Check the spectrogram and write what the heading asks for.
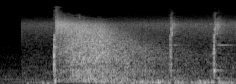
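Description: .17 HMR rimfire rifle, a Savage 93R bolt-action, firing once: a sharp crack about half a second in, its report fading away over about a second and a half.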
